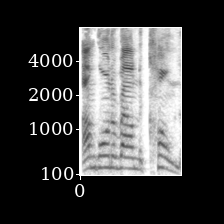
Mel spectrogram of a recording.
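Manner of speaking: high-pitched Southern drawl. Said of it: "this woman from the South".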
